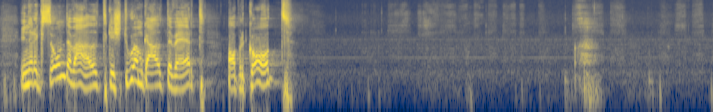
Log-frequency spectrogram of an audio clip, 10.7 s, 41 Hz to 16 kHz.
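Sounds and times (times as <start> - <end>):
speech: 0.3 - 4.4
pen scratching on a surface: 5.4 - 8.2, 9.0 - 10.6.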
